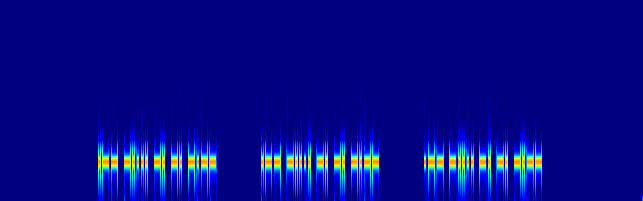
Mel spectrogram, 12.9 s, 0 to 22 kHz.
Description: Morse code, heard as a keyed tone, about 28 wpm, 700 Hz. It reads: W6NNY W6NNY W6NNY
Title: USA Call Signs - 5 Characters - Repeated 3x - 28wpm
